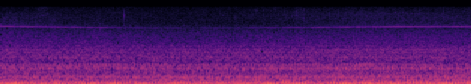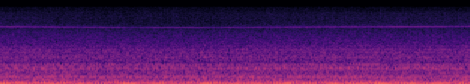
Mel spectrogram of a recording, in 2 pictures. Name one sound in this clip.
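A truck engine rumbles steadily and deeply.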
